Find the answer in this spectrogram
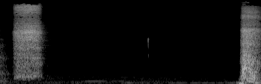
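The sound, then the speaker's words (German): Someone imitates loud, gasping breaths: two sharp, noisy airy bursts, one at the start and one at the end, separated by near silence. “dass ich doch immer so laut und schnappatmig atmen will.”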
